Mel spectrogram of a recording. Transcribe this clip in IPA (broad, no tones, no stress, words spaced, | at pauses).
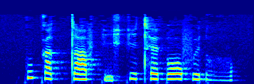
kukatːaːf kḭxki tʰɛɠɔ fɨɗɔ̤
